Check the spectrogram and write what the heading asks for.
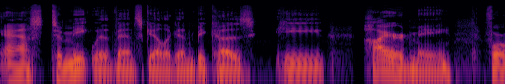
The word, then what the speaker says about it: Gilligan: written in the credits I'm like that's Gigan right it is Gilligan Gilligan that's what he overcame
